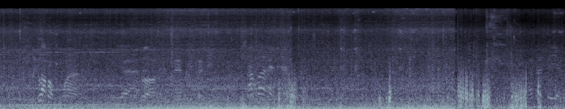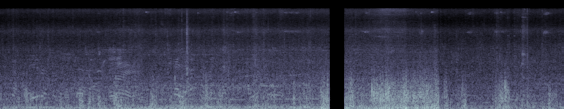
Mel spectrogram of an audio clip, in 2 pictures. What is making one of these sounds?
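An open off-road jeep engine drones while driving on a rough gravel track.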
